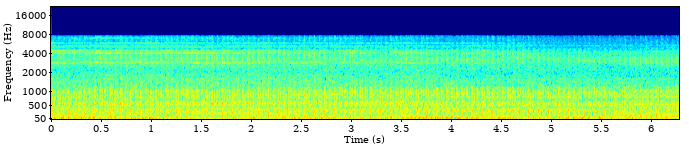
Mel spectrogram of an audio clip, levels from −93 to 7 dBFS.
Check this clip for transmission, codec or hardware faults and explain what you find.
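One fault, and it runs the whole way through: 4-bit ADPCM compression. Each sample is coded as a coarse 4-bit step away from a predicted value, with the step size adapting as it goes, so the error becomes a gritty hiss that rides up and down with the level. Here it's heavy, with roughness on every loud moment and smeared attacks. Nothing comes through above 7.8 kHz, so the top is dull, which fits a 64 kbps stream.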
